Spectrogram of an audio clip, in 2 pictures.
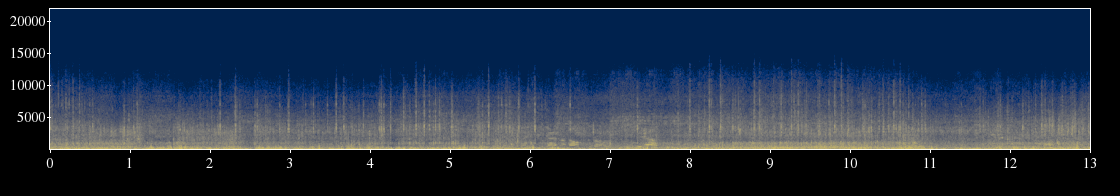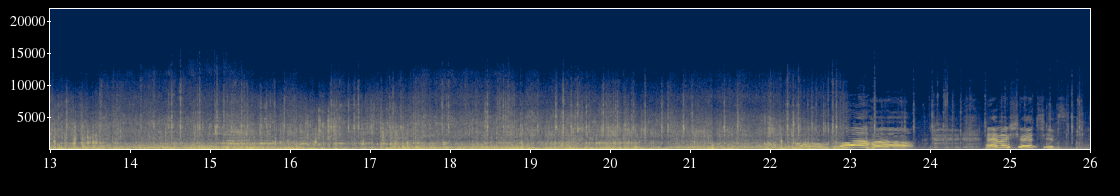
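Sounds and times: bike tyres rumbling on gravel: 0.0s - 23.7s
wind on microphone: 0.0s - 24.7s
bike rattling and clicking: 0.0s - 26.0s.

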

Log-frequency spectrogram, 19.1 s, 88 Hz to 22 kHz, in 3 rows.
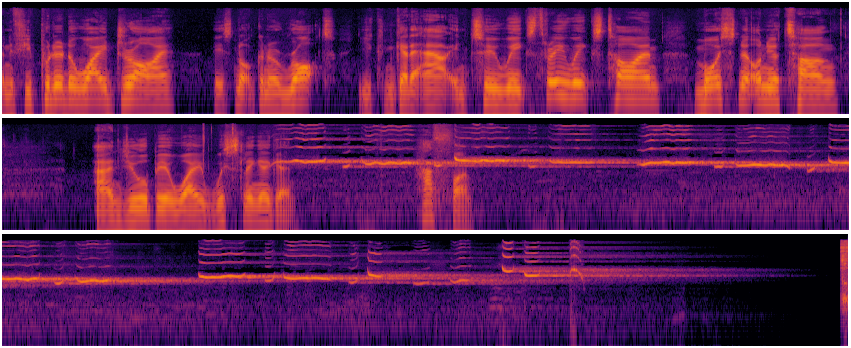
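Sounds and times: bird-call whistle warbling: 8.4s - 18.6s.

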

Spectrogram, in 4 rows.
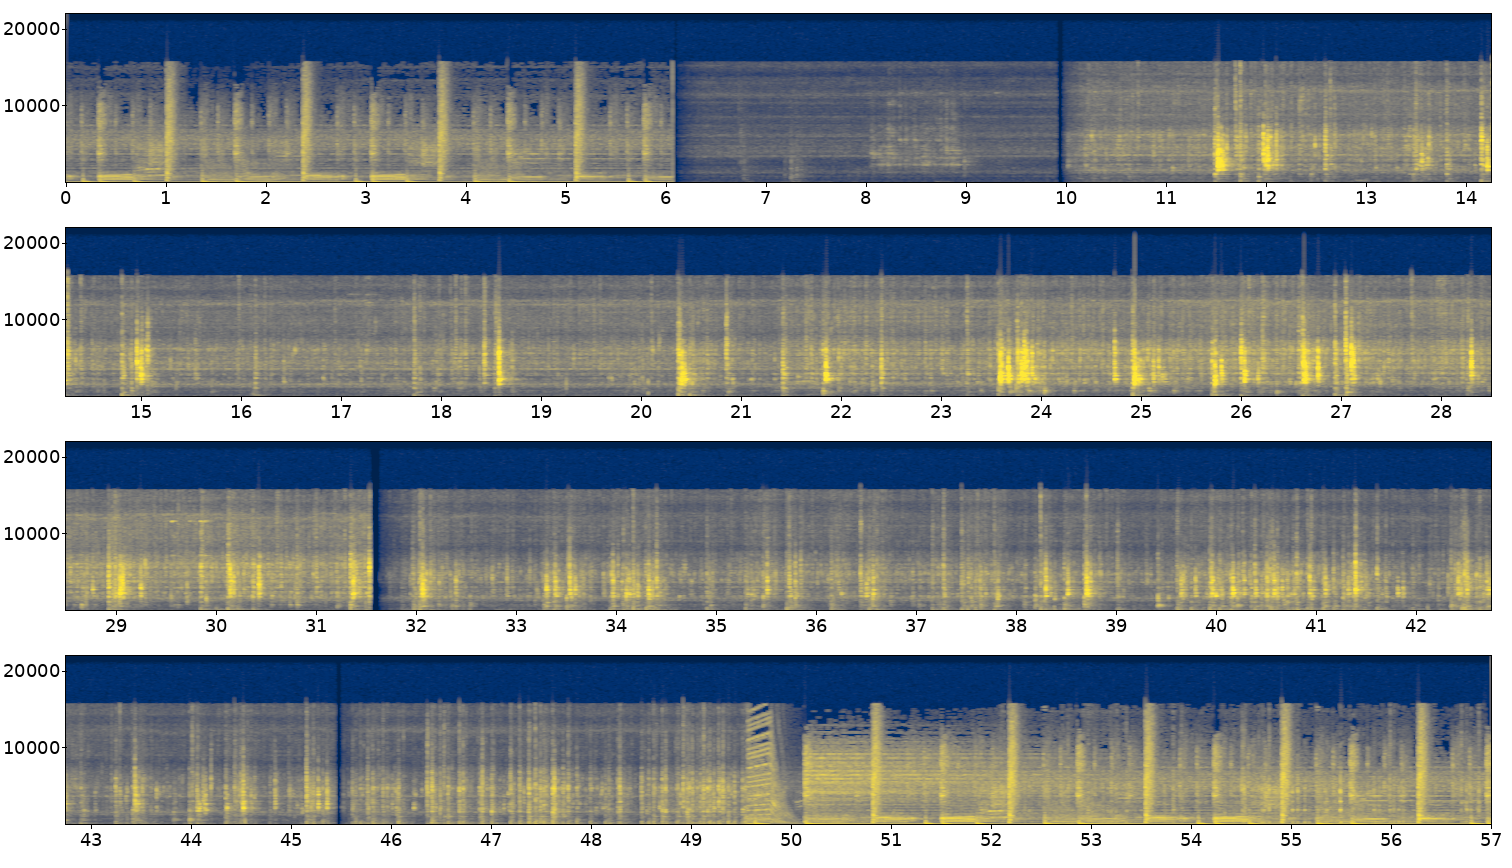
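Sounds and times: oil sizzling: 0.0s - 57.0s
popcorn popping: 11.4s - 16.4s, 20.0s - 49.8s, 53.6s - 55.6s.

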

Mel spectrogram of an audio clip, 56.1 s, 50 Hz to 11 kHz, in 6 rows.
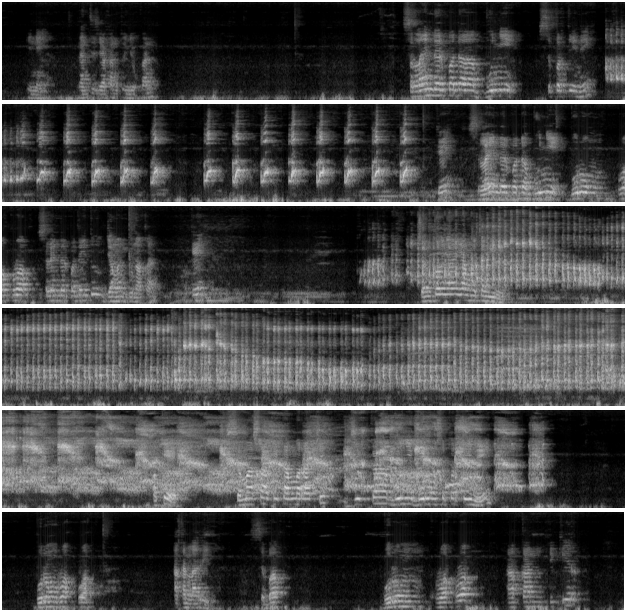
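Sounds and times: recorded waterhen calls from phone speaker: 9.1s - 15.6s, 24.1s - 45.6s.

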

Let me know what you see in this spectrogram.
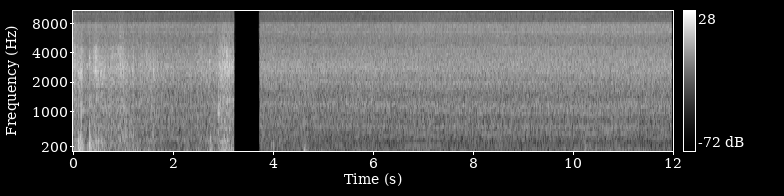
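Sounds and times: steady hiss: 3.8s - 12.0s.

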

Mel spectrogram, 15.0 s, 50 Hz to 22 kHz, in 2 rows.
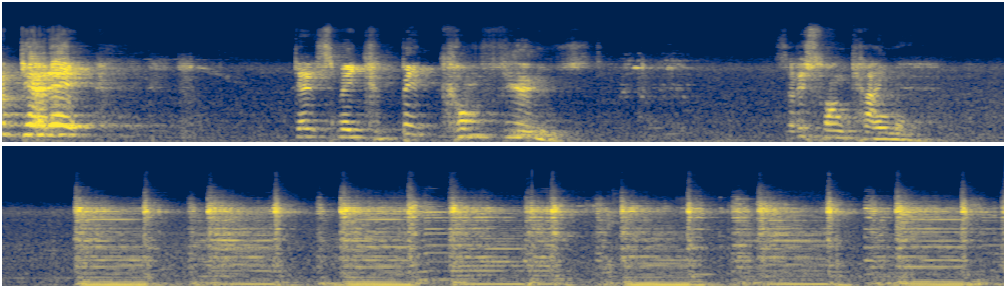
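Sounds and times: acoustic guitar blues strumming: 8.0s - 15.0s.

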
